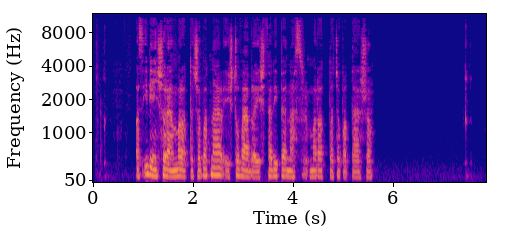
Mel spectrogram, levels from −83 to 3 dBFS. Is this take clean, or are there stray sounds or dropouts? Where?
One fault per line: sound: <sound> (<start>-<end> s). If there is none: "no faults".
no faults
